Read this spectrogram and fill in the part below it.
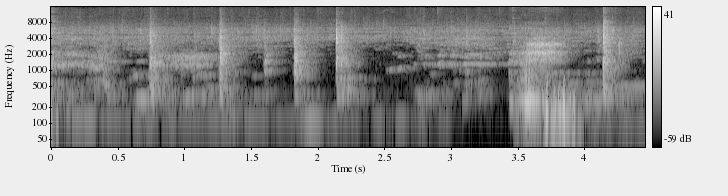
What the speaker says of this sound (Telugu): రొయ్యలు ఫ్రై కొట్టేద్దాం.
